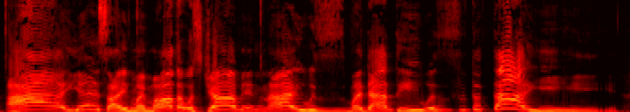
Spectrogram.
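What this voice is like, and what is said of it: Strange put-on Italian-German accent. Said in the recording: “This is like an Italian-German. ... This is the strangest accent I've ever done ... That's a pretty weird accent”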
